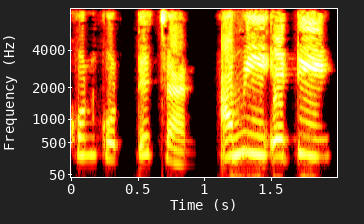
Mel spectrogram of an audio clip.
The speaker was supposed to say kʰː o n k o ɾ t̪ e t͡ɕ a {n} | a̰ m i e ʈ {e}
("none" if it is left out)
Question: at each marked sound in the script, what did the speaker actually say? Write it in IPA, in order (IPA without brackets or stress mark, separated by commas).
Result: n, i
